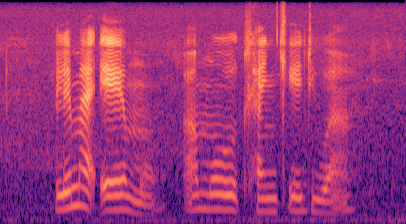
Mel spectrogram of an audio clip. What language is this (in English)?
Tswana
